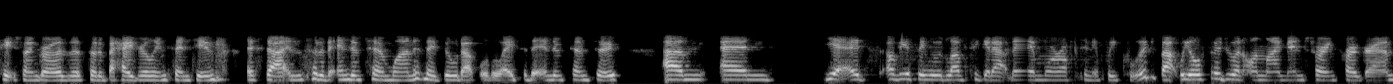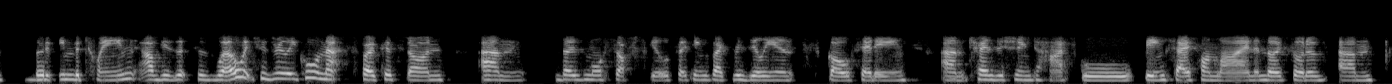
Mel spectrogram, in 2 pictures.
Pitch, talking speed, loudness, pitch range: 210 Hz, 205 wpm, -21 LUFS, 195-220 Hz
